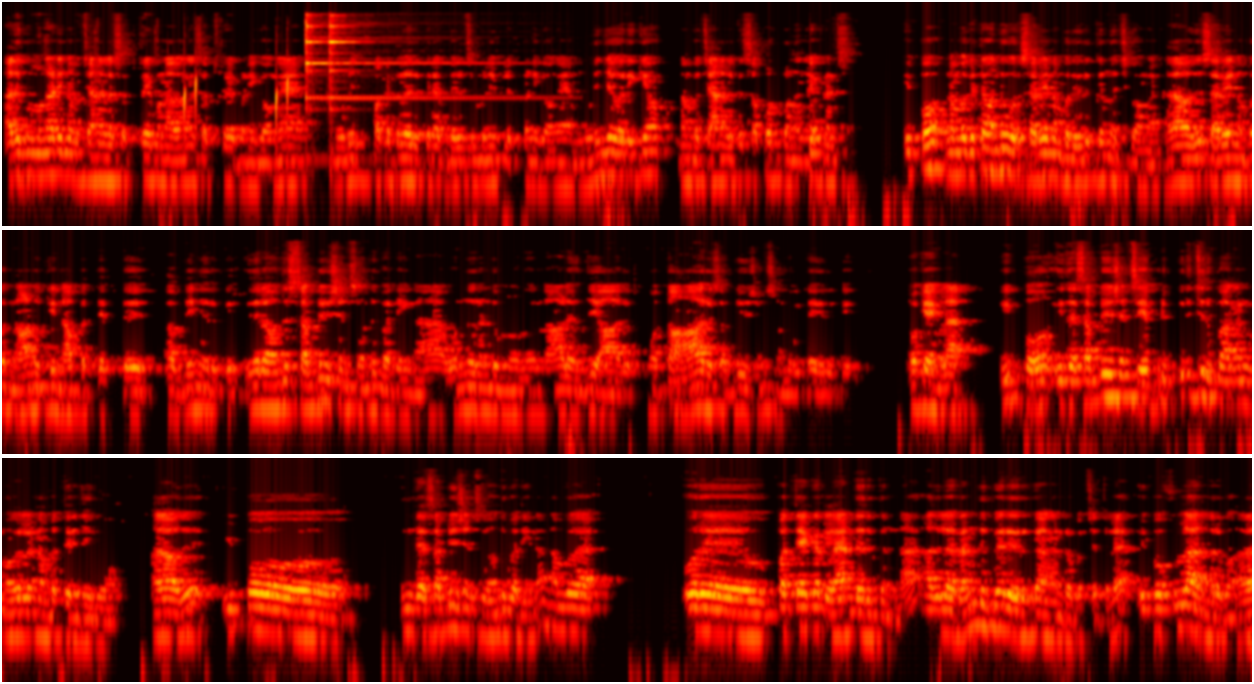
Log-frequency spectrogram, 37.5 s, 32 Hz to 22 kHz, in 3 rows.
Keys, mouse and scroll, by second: 0.8 double click, 2.0-5.2 scroll up 1, 16.3-18.0 scroll down 1.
